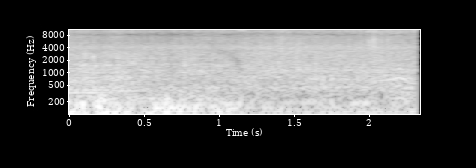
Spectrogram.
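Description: Wind buffeting the phone's microphone: an uneven low rumble that eases off a little past the first second.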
